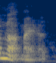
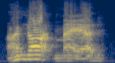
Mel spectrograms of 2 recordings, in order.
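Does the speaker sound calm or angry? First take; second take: calm; angry. First: It is said in a calm, sincere tone. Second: It is said in a tight, angry tone. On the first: She is really not upset. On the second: She is actually upset.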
